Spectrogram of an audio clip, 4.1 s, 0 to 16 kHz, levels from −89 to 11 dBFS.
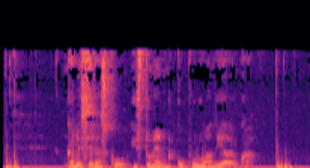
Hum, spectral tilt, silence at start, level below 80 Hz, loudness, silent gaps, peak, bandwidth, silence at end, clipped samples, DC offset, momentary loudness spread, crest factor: none; -4.5 dB/octave; 0.05 s; -30 dBFS; -17 LUFS; none; -2 dBFS; 12 kHz; 0 s; under 0.1%; under 0.1%; 13 LU; 16 dB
